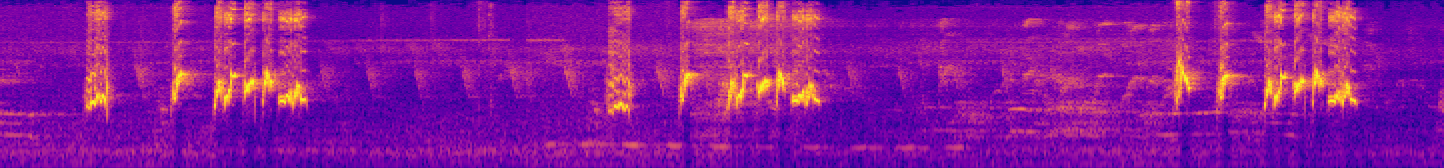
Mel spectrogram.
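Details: Red-whiskered bulbul singing the Thai southern master style, played to stimulate caged birds. Three lively phrases of rapid, liquid whistles are spaced about three seconds apart.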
